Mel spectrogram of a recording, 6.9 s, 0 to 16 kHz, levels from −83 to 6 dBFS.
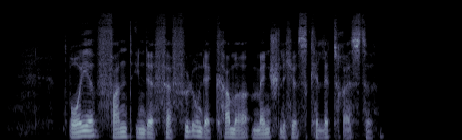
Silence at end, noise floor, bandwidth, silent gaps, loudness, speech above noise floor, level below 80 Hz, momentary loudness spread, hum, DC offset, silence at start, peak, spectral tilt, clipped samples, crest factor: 1.35 s; -88 dBFS; 11.5 kHz; none; -34 LUFS; 54 dB; -60 dBFS; 8 LU; none; under 0.1%; 1.05 s; -14 dBFS; -5 dB/octave; under 0.1%; 22 dB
